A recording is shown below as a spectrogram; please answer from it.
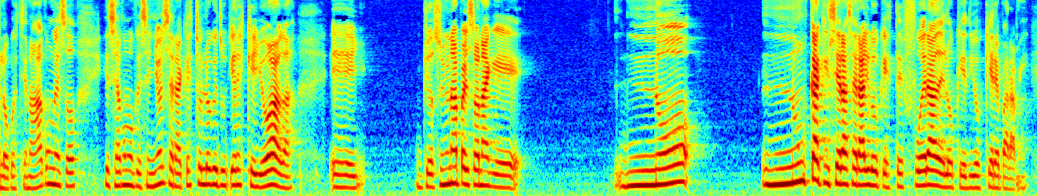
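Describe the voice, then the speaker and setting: An animated tone at a moderate pace, with long, frequent pauses, ordinary pitch variation and a quiet background. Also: woman, fairly high pitch for a woman. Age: 20s. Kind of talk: casual vlog monologue. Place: home room. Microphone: handheld.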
